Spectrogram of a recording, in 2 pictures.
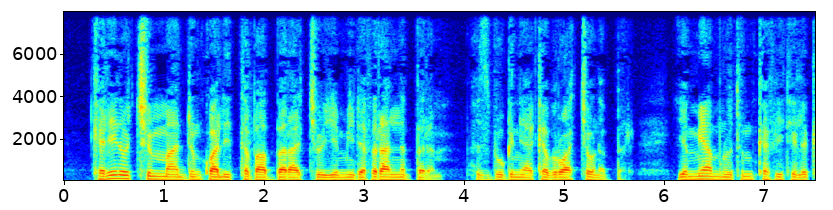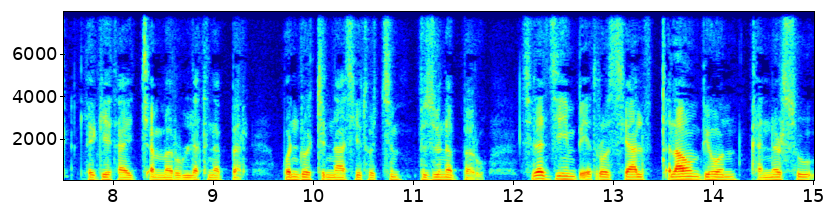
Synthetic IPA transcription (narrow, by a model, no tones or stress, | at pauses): kʰəle̞lo̞t͡ʃːɪmand̪ɨŋkʷalɪt̪ʰːəbabːəɾat͡ʃːɛwjɛmːid̪əfɨɾalnəbːəɾəm | hɨzbuɡɨnjakʰəβɾwat͡ʃːɛwnəbːəɾ | jɛmːijamnut̪ʰɨmkʰəfit̪ʰe̞lɨkʼləɡe̞t̪ʰajɪt͡ʃʼːɛmːəɾulːət̪nəbːəɾ | wɔnd̪o̞t͡ʃːɪnːase̞t̪ʰo̞t͡ʃːɪmb̥ɨzunəbːəɾu | sɨləzːihɨmpʼe̞̰t̪ʼɾo̞sijalft̪ʼɨlawmbiho̞nkʰəɨnːəɾsu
